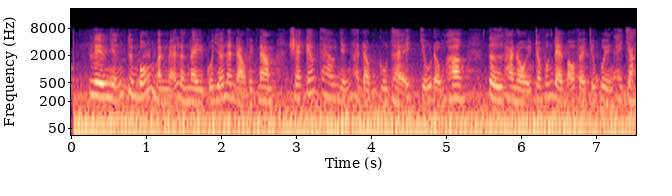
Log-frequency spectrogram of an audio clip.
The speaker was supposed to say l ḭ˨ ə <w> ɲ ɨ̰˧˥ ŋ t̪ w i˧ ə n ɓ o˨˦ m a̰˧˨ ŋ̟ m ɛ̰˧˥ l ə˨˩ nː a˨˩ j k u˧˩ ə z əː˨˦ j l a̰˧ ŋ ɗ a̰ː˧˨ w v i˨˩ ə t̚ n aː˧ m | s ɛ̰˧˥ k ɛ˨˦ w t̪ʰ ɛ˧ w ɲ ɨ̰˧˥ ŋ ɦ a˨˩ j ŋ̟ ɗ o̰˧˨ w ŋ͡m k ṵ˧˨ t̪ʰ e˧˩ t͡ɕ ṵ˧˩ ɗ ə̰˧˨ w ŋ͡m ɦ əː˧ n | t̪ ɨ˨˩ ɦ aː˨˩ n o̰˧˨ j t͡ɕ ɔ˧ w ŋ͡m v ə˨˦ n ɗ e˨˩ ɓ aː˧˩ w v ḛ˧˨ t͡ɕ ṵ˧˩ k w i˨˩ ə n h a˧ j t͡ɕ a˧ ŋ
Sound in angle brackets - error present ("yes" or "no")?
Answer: no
